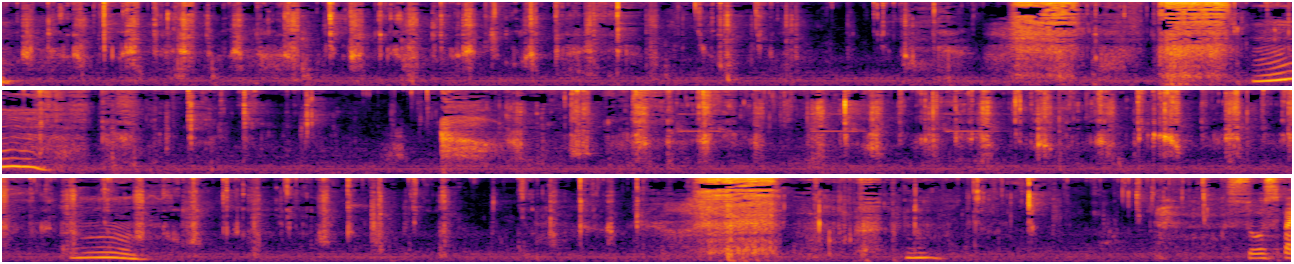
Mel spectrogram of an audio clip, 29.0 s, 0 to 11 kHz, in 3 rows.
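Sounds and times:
crunching and chewing: 0.0 - 28.6
person humming: 9.0 - 10.2, 19.8 - 20.5, 26.1 - 26.4.

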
